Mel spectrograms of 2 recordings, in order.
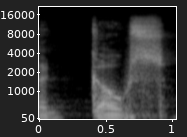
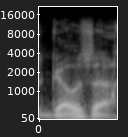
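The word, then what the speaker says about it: Gose: drink this can you tell me I've always pronounced this as a ghost um yeah he has no idea he's just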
